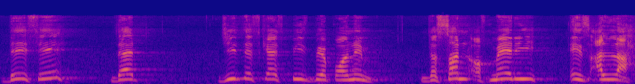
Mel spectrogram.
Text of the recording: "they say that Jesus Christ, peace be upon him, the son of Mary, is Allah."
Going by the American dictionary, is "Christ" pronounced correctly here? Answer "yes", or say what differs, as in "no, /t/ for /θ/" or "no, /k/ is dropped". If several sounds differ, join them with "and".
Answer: no, /ɹ/ is dropped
